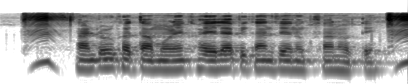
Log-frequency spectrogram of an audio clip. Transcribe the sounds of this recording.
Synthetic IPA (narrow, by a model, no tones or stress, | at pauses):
ãɳɖuɭkʰat̪amuɭekʰajljapikant͡senuksanɦot̪e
